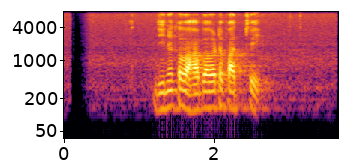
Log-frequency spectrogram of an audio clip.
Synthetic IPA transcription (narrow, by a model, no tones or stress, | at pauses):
d̪inəkəʋaɦabaʋəʈəpat̪ʋe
